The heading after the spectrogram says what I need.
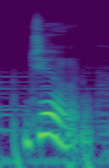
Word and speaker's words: June: June. June. وانتبهوا انه يجب ان نمد قليلا صوت ال او هنا. اوكي، يعني هي جون. جون. تمام، اليو هون تلفظ ك او طويله.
